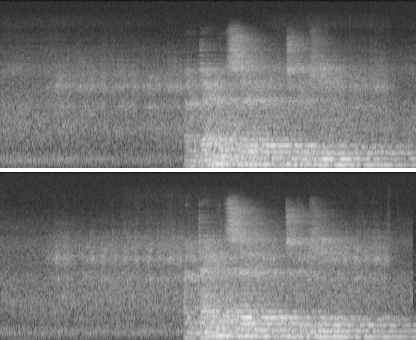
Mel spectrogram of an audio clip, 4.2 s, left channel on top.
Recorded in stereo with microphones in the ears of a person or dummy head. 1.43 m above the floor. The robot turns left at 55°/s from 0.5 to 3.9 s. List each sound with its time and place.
1.8 s a man speaking: 95° right, 0.7 m; by 3.5 s 170° left, 0.7 m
